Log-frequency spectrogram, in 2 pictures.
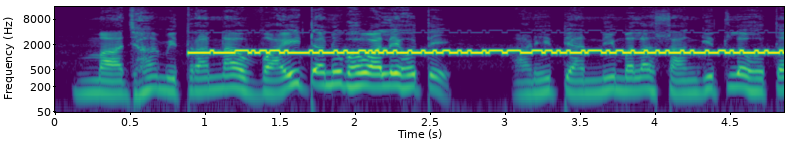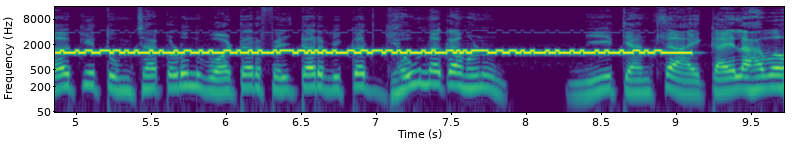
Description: RTTY (45.45 baud, 170 Hz shift), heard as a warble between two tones, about 1360 Hz centre, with speech in Marathi. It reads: 41239 32172 20348 45872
